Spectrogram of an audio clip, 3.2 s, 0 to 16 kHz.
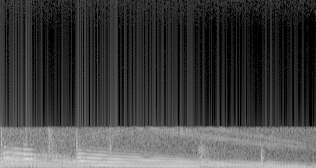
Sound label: Muzak; Duke Nukem 3D; MS-DOS Version - Sound Blaster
